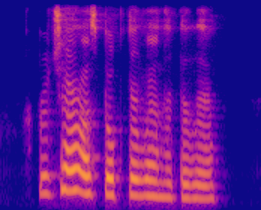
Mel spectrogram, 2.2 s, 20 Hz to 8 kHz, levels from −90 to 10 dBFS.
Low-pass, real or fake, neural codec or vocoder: 7.2 kHz; fake; autoencoder, 22.05 kHz, a latent of 192 numbers a frame, VITS, trained on one speaker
